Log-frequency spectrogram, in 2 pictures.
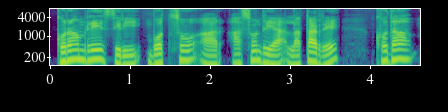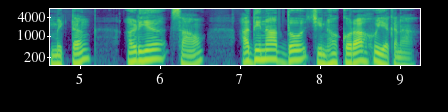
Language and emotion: Santali, neutral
